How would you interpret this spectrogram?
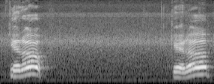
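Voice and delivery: loud, clipped wake-up call; firm call. Real, not acted. Mom ordering her son out of bed. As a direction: bark it to get him moving.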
